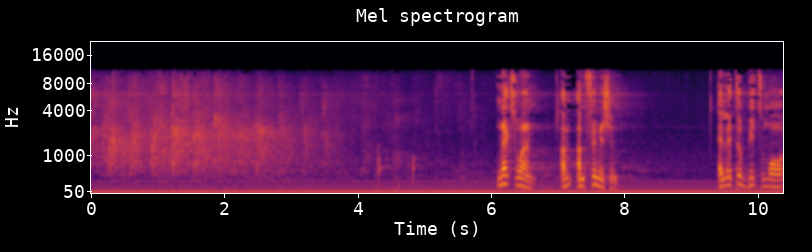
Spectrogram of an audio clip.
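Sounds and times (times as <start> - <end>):
gathering clapping during a sermon: 0.0 - 5.3
low steady hum: 0.0 - 10.3
speech: 6.1 - 8.0, 9.4 - 10.3.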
